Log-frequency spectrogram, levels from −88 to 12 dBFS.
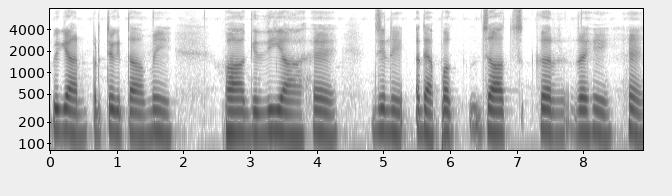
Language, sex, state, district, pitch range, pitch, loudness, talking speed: Hindi, male, Bihar, Begusarai, 135-150 Hz, 140 Hz, -26 LUFS, 80 wpm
